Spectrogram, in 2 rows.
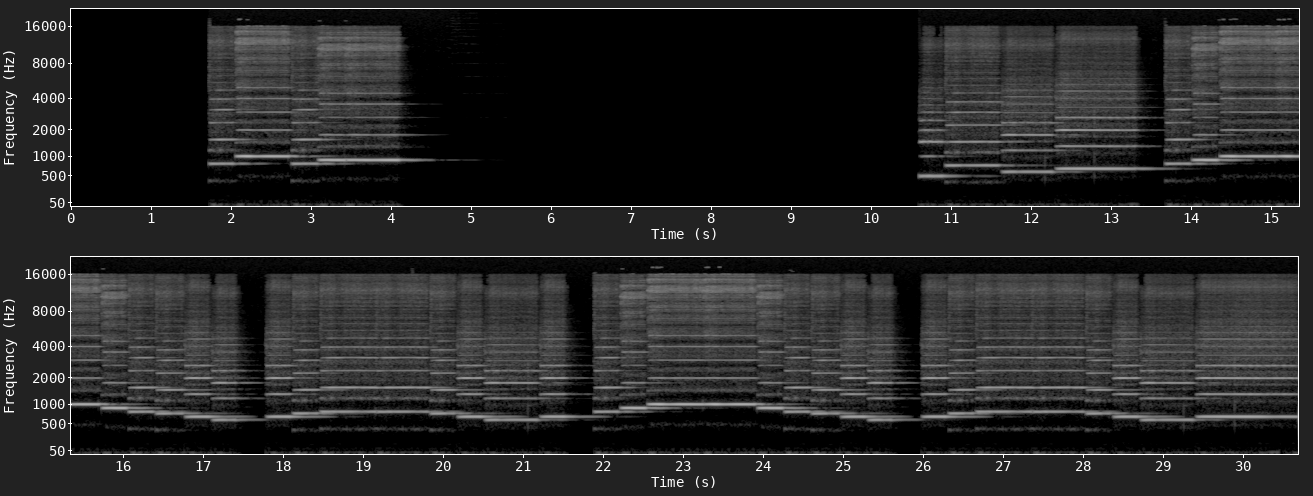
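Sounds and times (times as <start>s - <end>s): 
flute: 1.7s - 5.0s, 10.6s - 30.6s.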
